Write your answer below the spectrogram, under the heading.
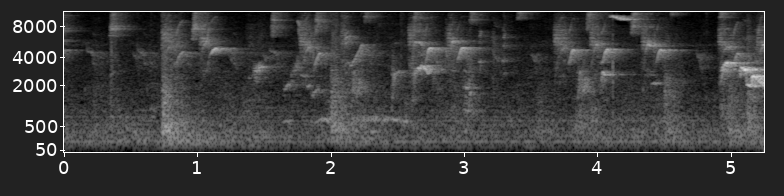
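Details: Decoy bird calling repeatedly to lure wild birds, still without result; scattered high chirps build into denser bursts, ending with a loud, sharp whistled flourish.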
